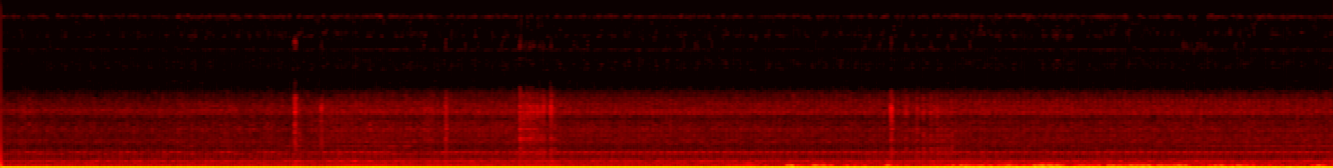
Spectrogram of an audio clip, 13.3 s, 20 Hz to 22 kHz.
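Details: 2007 Pontiac Solstice GXP after swapping in a used rear differential, on a lift in reverse with wheels turning: steady low drone, no whine, grinding or clunks from the rear end; sounds fine.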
